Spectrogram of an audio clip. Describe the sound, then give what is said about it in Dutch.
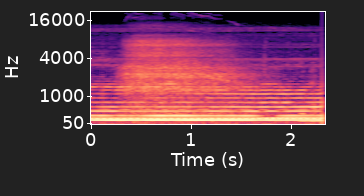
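A deep, airy breath taken during a guided hypnosis breathing exercise swells and then fades over a steady, sustained droning music bed. “Wanneer we samen in en uitademen. Diep in”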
